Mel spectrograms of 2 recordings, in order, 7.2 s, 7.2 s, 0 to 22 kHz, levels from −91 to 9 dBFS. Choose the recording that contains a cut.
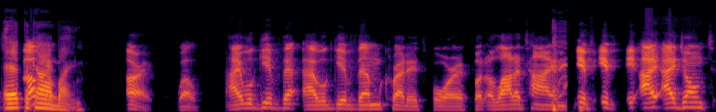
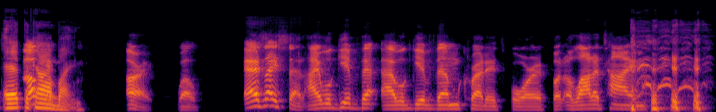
first; 2 cuts; at 2.3 s, 5.7 s

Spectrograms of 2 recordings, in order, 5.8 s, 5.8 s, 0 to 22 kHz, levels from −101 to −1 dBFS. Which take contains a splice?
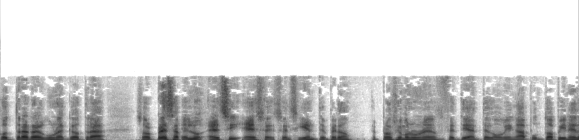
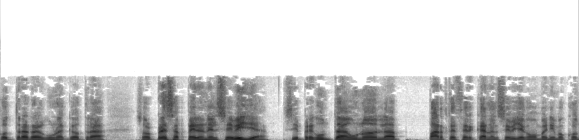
first; 2 cuts; at 1.8 s, 4.4 s

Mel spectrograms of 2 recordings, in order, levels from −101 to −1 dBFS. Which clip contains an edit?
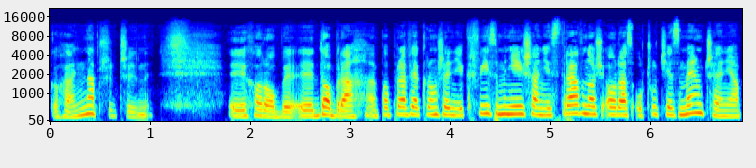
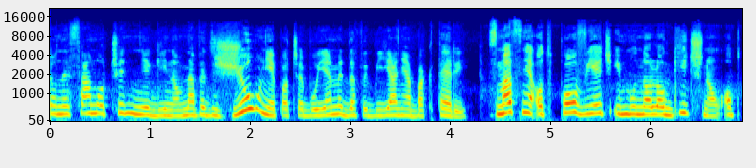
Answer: second; 1 cut; at 4.3 s

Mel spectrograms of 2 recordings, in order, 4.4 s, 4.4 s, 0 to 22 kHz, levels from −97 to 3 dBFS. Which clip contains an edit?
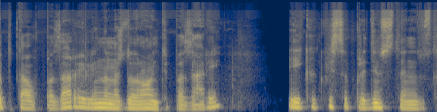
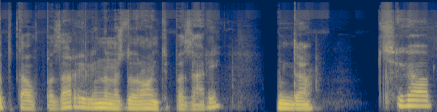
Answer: second; 1 cut; at 2.6 s

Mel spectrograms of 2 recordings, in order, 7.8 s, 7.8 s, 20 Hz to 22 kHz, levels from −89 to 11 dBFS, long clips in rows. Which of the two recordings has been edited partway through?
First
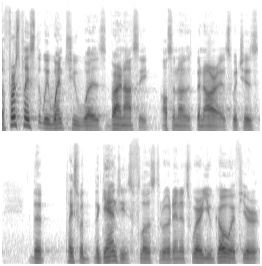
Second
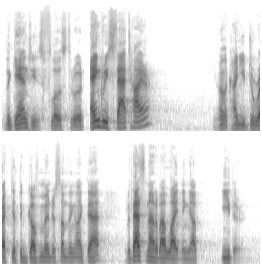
second; 2 cuts; at 1.2 s, 5.7 s

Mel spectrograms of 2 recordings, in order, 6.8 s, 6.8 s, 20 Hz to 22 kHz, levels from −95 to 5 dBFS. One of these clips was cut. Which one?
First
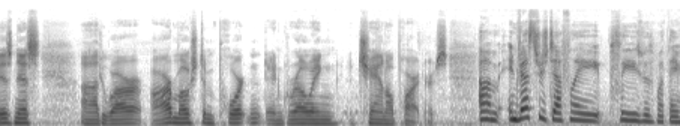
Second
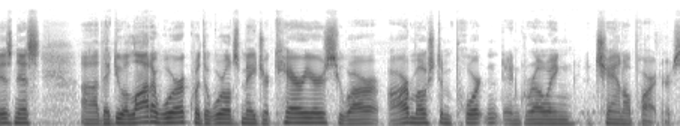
first; 2 cuts; at 1.0 s, 4.8 s

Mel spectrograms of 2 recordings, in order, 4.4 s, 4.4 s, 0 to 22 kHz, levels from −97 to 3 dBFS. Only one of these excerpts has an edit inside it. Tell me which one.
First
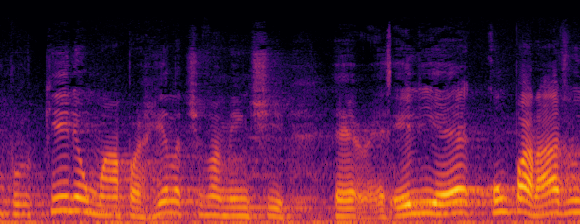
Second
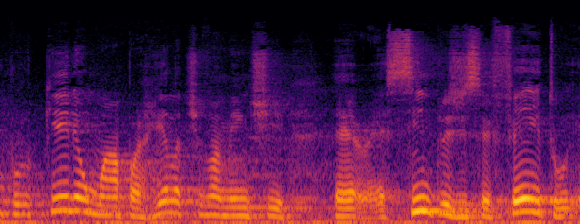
first; 1 cut; at 2.9 s

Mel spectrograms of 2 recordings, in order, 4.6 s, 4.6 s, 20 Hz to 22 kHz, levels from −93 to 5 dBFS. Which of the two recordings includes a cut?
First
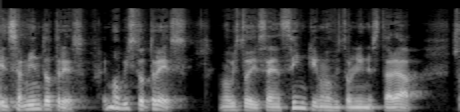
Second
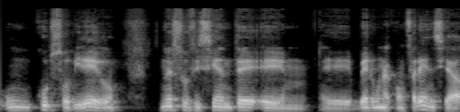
first; 2 cuts; at 1.0 s, 3.2 s

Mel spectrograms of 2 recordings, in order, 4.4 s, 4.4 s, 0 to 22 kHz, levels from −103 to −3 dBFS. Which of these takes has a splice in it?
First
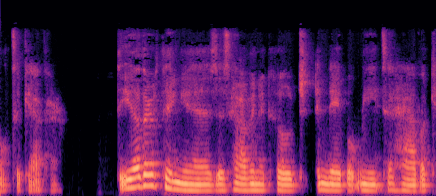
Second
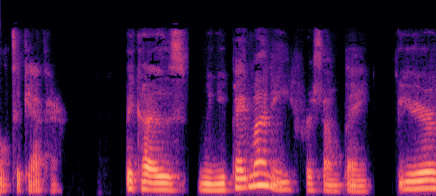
second; 1 cut; at 1.1 s

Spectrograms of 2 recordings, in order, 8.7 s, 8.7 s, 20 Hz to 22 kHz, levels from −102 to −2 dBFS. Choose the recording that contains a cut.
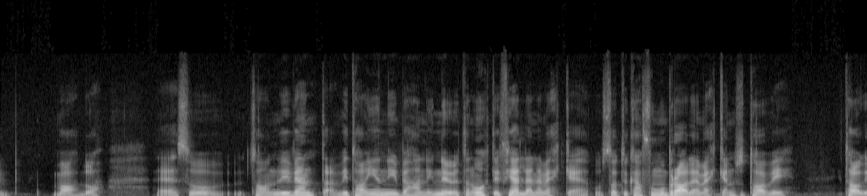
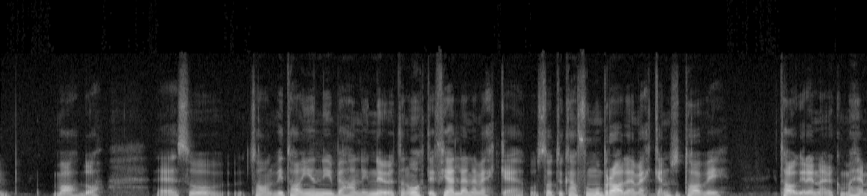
second; 1 cut; at 2.7 s

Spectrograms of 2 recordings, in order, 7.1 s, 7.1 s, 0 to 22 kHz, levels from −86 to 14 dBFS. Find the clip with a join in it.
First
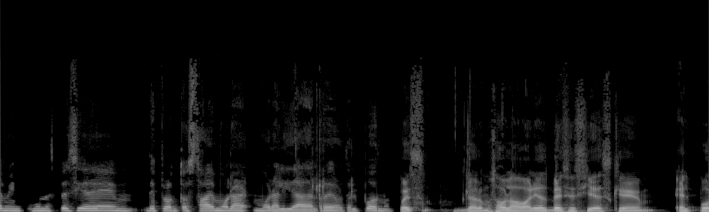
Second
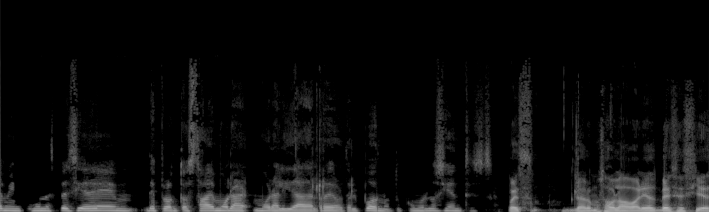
first; 1 cut; at 3.9 s

